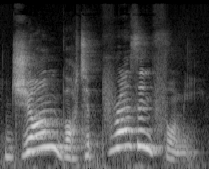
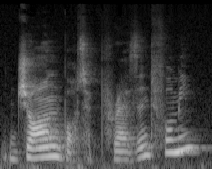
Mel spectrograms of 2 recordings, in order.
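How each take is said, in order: First: The pitch falls from high to low on present. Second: The pitch rises from low to mid on present. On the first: "Let's try high fall" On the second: "Low rise"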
